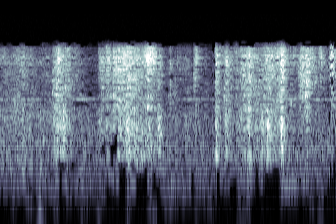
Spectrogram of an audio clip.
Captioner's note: wrappers crinkling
